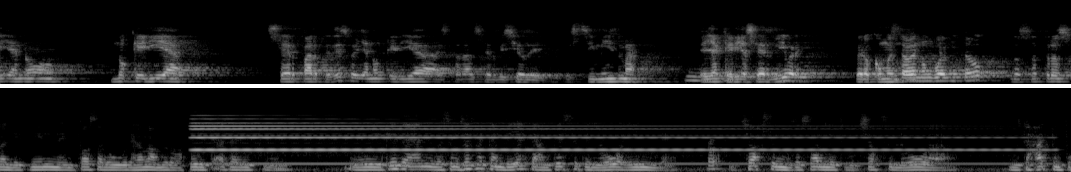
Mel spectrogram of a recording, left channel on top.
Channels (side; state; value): both; different; correlation 0.00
